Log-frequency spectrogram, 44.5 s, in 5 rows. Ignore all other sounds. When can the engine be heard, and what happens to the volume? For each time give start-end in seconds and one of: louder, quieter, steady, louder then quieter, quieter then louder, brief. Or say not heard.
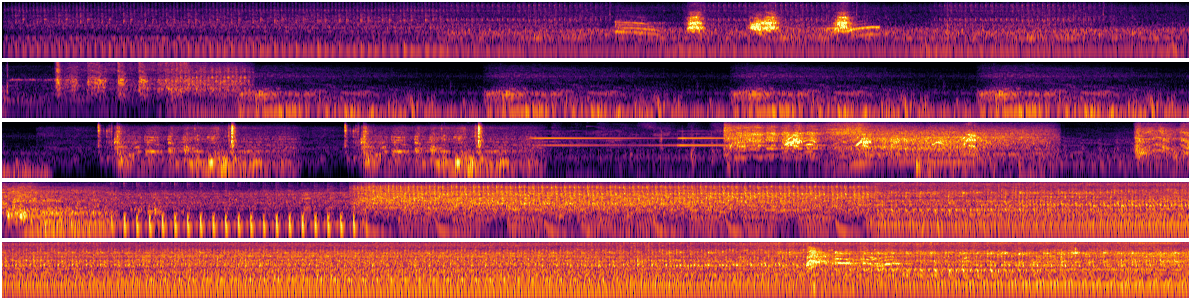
0.0-44.4 louder.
